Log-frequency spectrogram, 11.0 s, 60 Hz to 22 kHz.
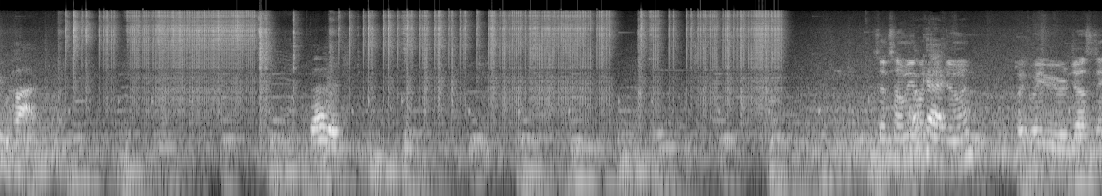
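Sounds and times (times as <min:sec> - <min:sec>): welder arc crackling buzz: 0:00.6 - 0:07.9.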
